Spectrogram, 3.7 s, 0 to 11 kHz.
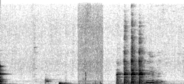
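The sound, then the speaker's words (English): A spiced mixture sizzles in a pan after several minutes of cooking, with intermittent stirring and scraping. A louder burst of frying and scraping comes near the end, and no one speaks. “I'm about to just sort of let this mixture kind of sit. I feel like we've been cooking it for 3 to 4 minutes.”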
